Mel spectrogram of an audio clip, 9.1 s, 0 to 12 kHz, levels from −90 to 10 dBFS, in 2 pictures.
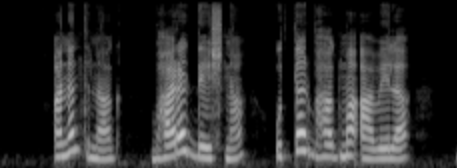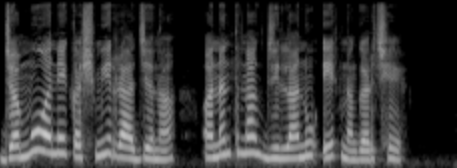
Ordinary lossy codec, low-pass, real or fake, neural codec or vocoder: none; 10.8 kHz; real; none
